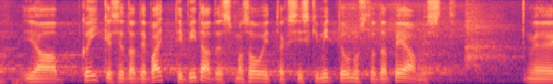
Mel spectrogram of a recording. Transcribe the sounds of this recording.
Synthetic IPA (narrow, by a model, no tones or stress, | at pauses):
jɑkɤjkːˑese̞d̪̥ɑd̪e̞b̥ɑt̪ʲˑːipid̪̥ɑd̪̥e̞smɑso̞ːvit̪ːˑɑksːiːskimit̪ːe̞unust̪ɑd̪ɑpe̞ɑmist̪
